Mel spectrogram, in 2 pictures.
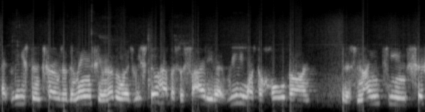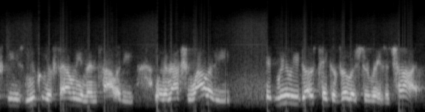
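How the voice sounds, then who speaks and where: A man's voice: sits high, brisk. Thoughtful man with muffled sound. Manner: thoughtful, restarts often, cites research. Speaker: guest expert on parenting. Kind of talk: conversational explanation. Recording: muffled lo-fi audio.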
